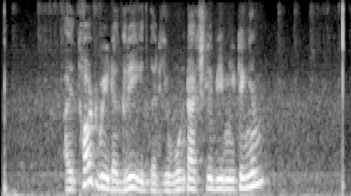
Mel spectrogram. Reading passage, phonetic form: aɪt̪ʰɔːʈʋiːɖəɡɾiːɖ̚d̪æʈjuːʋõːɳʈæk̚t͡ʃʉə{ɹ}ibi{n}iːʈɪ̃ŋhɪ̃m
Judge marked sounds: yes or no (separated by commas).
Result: no, no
